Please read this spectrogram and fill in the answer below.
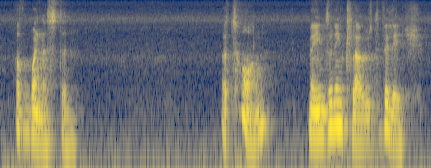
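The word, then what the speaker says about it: Wenhaston: we looked at the phonetically sounding village of gwen haston which has the pronunciation of wenisten aton means an enclosed village farmstead or manor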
